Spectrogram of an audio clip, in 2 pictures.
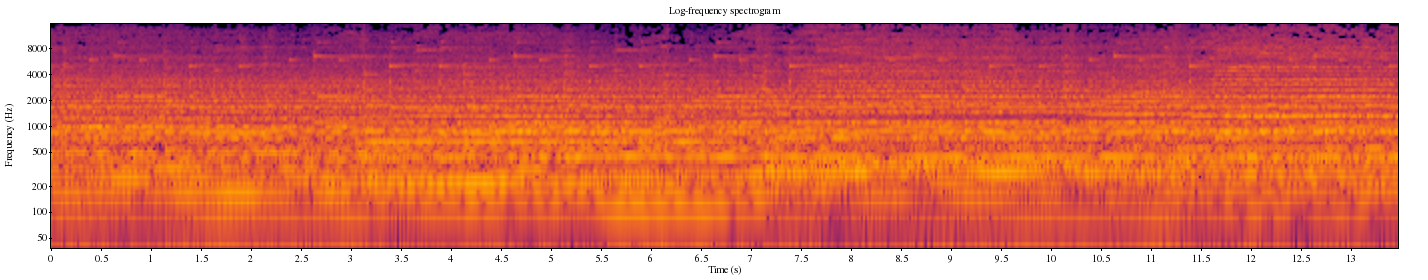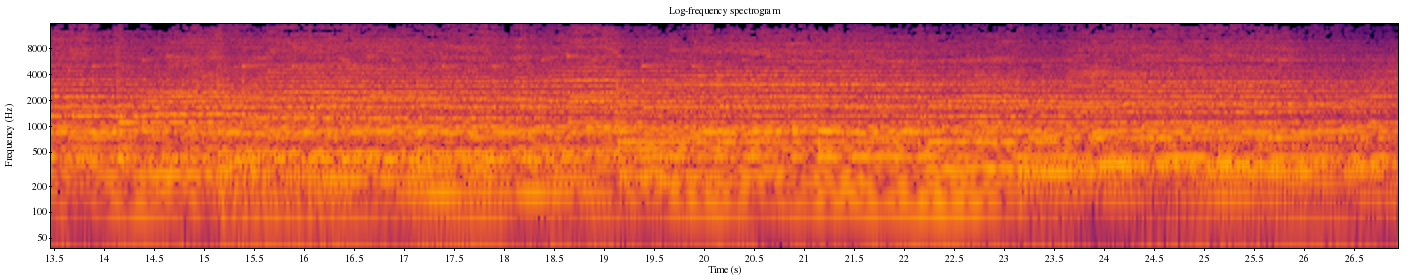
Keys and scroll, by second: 1.3 ctrl+=.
